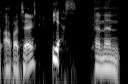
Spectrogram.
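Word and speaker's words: 아파트: played so it's short for apartment but it's pronounced apate yes and then it's because in Korean um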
